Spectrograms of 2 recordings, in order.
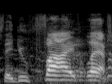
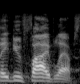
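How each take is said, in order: First: Slow, with "five" drawn out and punched; stress on five. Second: Said in the usual way. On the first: Real, not acted. Telling the crowd again in disbelief, stress on "five". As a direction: lean hard and long on "five".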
